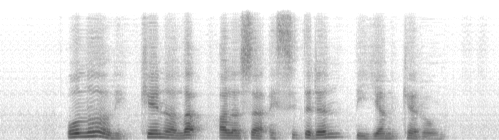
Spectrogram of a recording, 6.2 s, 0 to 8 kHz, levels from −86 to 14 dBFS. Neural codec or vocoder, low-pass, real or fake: codec, 16 kHz, 0.2 kbps, FocalCodec; 7.2 kHz; fake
